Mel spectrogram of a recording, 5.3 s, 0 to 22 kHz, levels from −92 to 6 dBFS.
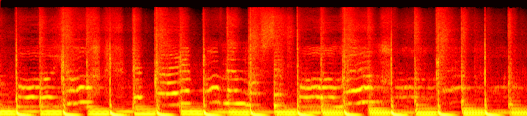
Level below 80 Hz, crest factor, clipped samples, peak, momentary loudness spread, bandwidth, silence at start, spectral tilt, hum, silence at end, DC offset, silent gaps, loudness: -20 dBFS; 10 dB; under 0.1%; -6 dBFS; 1 LU; 17 kHz; 0 s; -5.5 dB/octave; none; 0 s; under 0.1%; none; -18 LUFS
